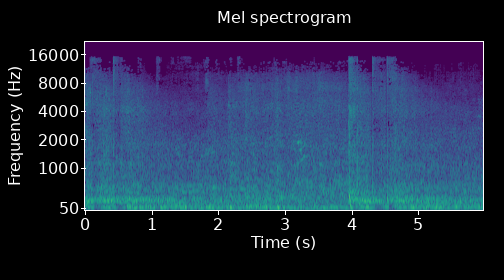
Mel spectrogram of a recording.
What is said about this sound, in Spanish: Bueno, así comenzaba vuestra Mascletà de ayer, con esos petardos que se iban disparando con unos segundos, ¿no?, entre uno y otro. Entiendo que se comienza así para que luego vaya creciendo esa intensidad de la que nos hablabas.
